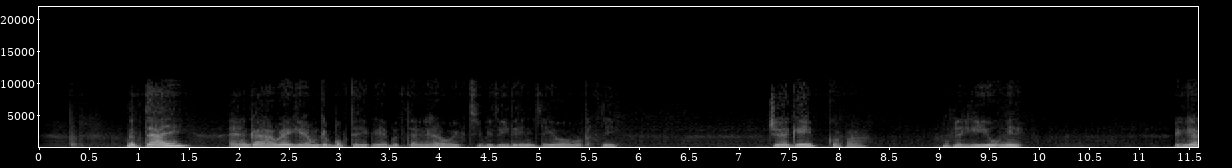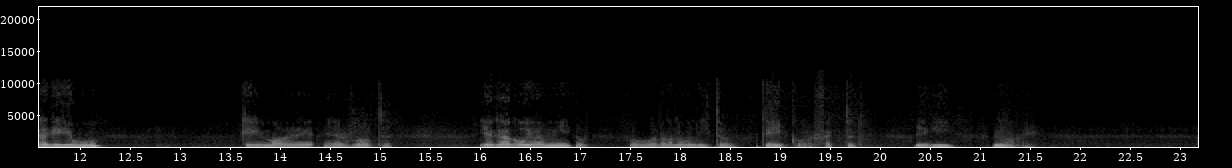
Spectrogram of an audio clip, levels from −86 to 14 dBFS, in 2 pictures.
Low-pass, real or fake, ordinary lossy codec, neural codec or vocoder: 10.8 kHz; fake; Opus, 32 kbps; codec, 16 kHz in and 24 kHz out, 0.4 kbps, LongCat-Audio-Codec, fine tuned four codebook decoder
